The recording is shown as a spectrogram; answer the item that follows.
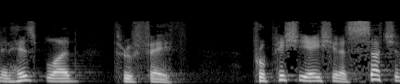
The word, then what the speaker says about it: propitiation: It took me like 12 years to say it right. It's like, what is it? Propitiation. And it simply means satisfied.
